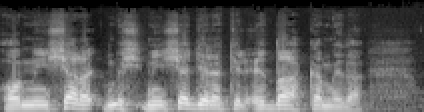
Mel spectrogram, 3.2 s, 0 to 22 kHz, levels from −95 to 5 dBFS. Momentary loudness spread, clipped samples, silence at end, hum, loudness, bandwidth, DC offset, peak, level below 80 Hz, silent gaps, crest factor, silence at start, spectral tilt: 6 LU; under 0.1%; 0.45 s; none; -13 LUFS; 13 kHz; under 0.1%; 0 dBFS; -54 dBFS; none; 12 dB; 0.05 s; -7 dB/octave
